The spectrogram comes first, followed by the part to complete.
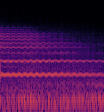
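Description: Closing note of a rock song: one guitar note held with a wavering vibrato, slowly dying away.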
